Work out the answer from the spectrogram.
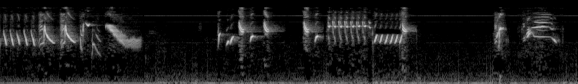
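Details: European goldfinch singing, used to stimulate other birds to sing: rapid bursts of bright, high twittering and chattering notes with buzzy trills and short pure whistles, in phrases broken by brief pauses.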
